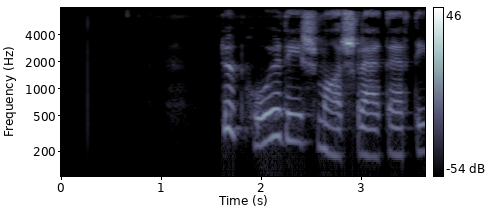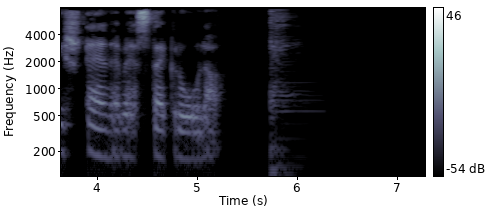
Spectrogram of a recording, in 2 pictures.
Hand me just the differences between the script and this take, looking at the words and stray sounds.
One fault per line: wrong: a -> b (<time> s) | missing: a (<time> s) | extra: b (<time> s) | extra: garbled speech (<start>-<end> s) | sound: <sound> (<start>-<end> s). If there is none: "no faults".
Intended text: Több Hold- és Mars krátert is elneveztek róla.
sound: thud (5.7-6.3 s)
